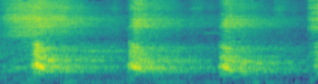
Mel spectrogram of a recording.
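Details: Five-month-old Belgian Malinois guard dog filmed before being released, giving sharp, loud barks repeated roughly every half second, four in quick succession.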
